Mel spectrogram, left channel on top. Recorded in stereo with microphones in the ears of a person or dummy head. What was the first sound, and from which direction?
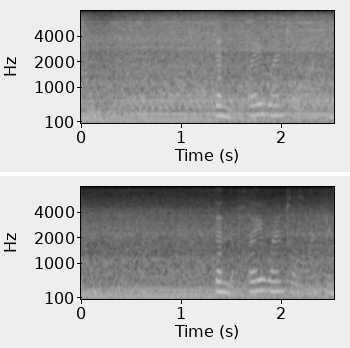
A fan, 65° left (ahead or behind).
